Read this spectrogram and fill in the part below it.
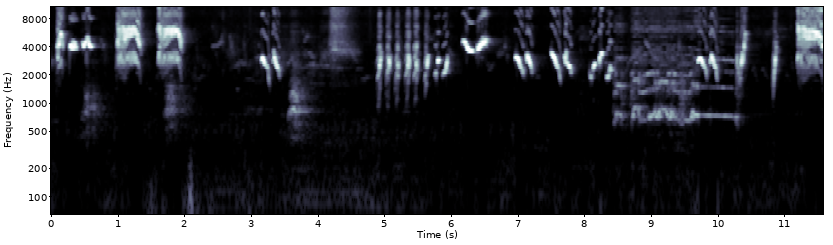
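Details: Kacer (Oriental magpie-robin) delivering a masteran song to train songbirds: harsh buzzes, rapid chip series and whistled slurs, with a lower, more tonal chattering passage near the end before a final rasp.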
